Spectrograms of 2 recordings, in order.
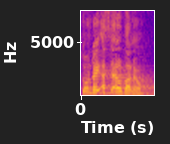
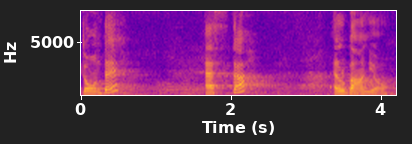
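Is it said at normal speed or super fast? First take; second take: super fast; normal speed. First: It is said super fast. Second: It is said at a normal speed.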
